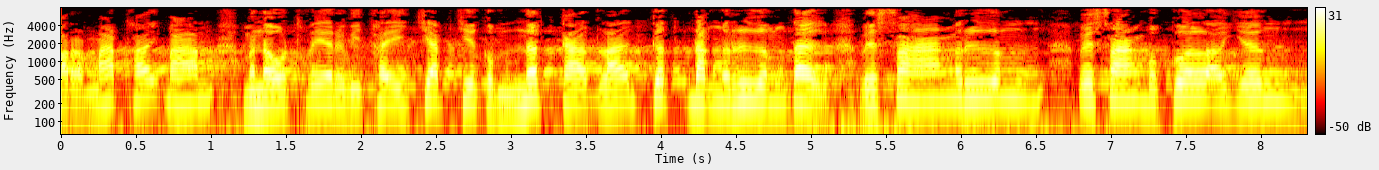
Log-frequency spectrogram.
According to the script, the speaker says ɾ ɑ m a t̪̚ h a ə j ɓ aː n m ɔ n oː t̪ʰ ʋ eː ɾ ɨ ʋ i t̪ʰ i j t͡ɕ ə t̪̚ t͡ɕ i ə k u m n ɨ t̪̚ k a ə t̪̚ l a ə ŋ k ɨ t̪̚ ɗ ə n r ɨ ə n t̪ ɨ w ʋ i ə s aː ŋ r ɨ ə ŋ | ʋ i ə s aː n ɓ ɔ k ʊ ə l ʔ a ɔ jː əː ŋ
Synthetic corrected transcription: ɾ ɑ m a t̪̚ h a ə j ɓ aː n m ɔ n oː t̪ʰ ʋ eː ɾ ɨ ʋ i t̪ʰ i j t͡ɕ ə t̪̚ t͡ɕ i ə k u m n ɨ t̪̚ k a ə t̪̚ l a ə ŋ k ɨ t̪̚ ɗ ə ŋ r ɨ ə ŋ t̪ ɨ w ʋ i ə s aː ŋ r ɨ ə ŋ | ʋ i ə s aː ŋ ɓ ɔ k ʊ ə l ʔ a ɔ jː əː ŋ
